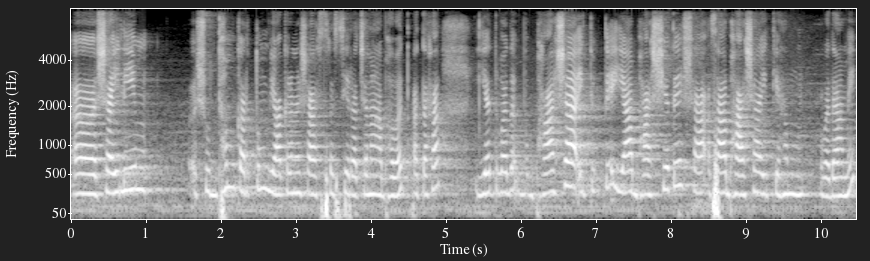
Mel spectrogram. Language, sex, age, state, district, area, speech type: Sanskrit, female, 18-30, Telangana, Ranga Reddy, urban, spontaneous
